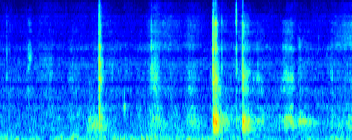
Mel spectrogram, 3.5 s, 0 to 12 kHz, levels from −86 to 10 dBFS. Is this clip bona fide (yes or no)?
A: no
